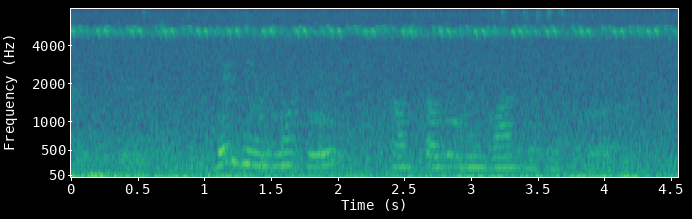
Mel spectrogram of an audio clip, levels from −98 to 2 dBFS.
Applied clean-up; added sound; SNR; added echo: none; Insect; -5 dB; reverberation time 0.2 s.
